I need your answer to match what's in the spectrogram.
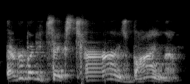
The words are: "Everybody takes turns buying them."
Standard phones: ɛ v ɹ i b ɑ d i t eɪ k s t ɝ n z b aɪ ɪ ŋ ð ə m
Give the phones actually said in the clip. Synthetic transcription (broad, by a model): ɛ v ɹ i b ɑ d i t eɪ k s t ɝ n z b aɪ ɪ ŋ ð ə m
